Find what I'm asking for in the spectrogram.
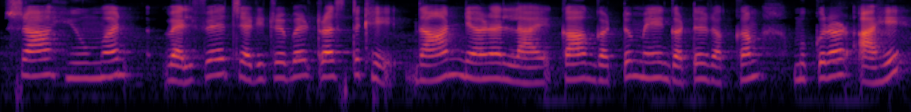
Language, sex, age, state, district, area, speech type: Sindhi, female, 18-30, Maharashtra, Thane, urban, read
